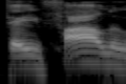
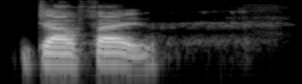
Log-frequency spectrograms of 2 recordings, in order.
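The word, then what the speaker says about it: Deulofeu: you're talking about, because I always call him De Falu or De La Fau. How do you pronounce his name? Dalfeu. Dalfeu.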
